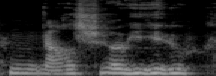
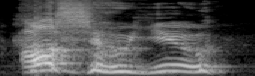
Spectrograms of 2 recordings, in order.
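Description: First: Quiet threat. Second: Slow, louder, drawn-out declaration; loud defiant vow. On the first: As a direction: say it softly, like a private promise of revenge. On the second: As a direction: shout it slowly, like a battle cry. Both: Retold or imitated. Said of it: "And I was like".

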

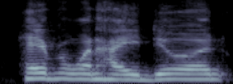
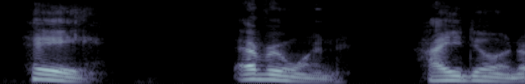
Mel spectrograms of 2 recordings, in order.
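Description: First: Brisk run-on greeting; quick cadence. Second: Low greeting with pauses between phrases; slow, broken cadence. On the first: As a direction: rattle the greeting off in one go. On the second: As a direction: pause after each phrase, keep it low. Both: Shown as a demonstration.

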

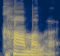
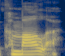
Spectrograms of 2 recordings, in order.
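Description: First: KAMALA as KAH-muh-la; correct Kamala. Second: KAMALA as kuh-MAH-la; mispronounced Kamala. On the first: Apologizing and giving the right name, correct Kamala. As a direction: say Kamala with the first syllable stressed. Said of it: "it's definitely not that". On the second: Apologizing for what she used to say, mispronounced Kamala. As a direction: say Kamala with the middle syllable stressed. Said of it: "I think I was saying". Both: Shown as a demonstration.

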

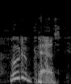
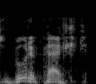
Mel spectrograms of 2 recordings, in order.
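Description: First: Budapest with an ordinary s before the t; plain pronunciation. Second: Budapest ending in a sh-t sound; native-style pronunciation. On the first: Daughter correcting her brother, plain s in Budapest. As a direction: say Budapest the everyday English way, with s. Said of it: "And she goes". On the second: Son showing how he pronounces it, Budapest with sh. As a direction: say Budapest as Buda-pesht. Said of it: "How do you pronounce this word?". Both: Retold or imitated.

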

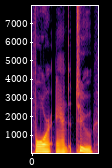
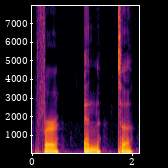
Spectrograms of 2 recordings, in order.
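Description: First: "for and to" slow with full vowels; each of "for and to" said clearly; full forms. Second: "for and to" as "fur, en, tuh"; short weak vowels in "for and to"; reduced forms. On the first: Teacher contrasts with weak forms, full "for and to". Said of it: "你在念快的时候，". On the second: Teacher shows weak forms, "fur, en, tuh". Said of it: "它变轻读的时候，". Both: Shown as a demonstration.

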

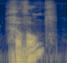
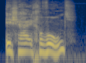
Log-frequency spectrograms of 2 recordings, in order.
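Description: First: Lower, puzzled one-word question; questioning echo. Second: High, alarmed question, as if panting. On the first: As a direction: echo it back, taken aback. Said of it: "vroegen, eh, meneer en mevrouw Lomans". (verbaasd, vragend herhaald) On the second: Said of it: "hijgde tante Sientje". (hijgend, hoog en geschrokken) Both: A narrator's reading.

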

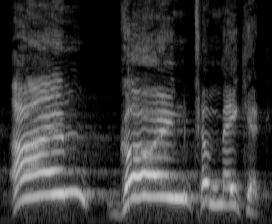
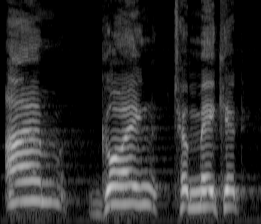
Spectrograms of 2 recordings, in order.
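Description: First: High, loud, slow triumphant cry; rising to a shout. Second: Slow, deliberate promise to himself; slow resolve. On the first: Speaker rallying the audience with his dream, loud and high. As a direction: belt it out like a vow to the world. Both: Retold or imitated. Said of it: "When you say to yourself".

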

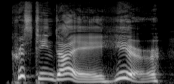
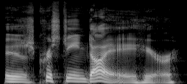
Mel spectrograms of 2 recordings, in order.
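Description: First: Richard echoes "here" high and startled; surprised echo. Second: Said in the usual way. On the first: A narrator's reading. Manager echoing the commissary, startled. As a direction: echo the question back in disbelief. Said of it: "echoed Richard".

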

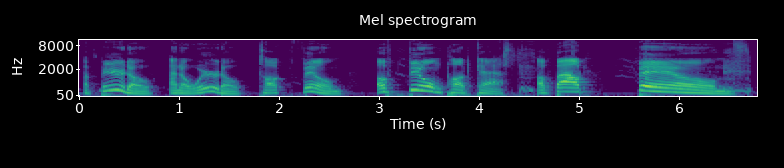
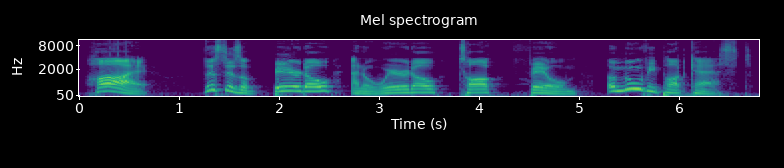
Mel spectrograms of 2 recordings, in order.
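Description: First: Slow, loud trailer boom; drawn-out announcer read; movie trailer voice. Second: Slow, booming trailer narrator; movie trailer voice. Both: Pretend. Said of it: "should I do my movie voice?".

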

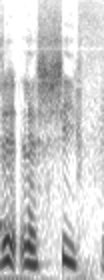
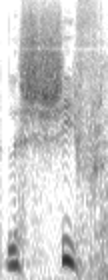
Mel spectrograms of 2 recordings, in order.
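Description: First: "Le Chiffre" again in French, lə ʃif, on request; French name again. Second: "Le Chiffre" said in French, lə ʃif; careful French "Le Chiffre"; French name. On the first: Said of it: "say it again". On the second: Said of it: "Say it again". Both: Shown as a demonstration.

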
